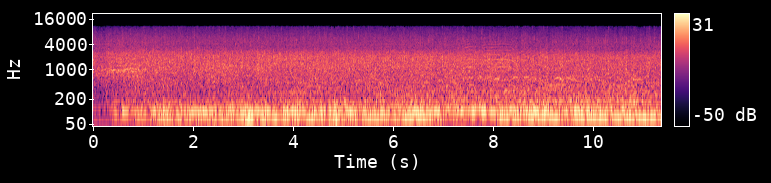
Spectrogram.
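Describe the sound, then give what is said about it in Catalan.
A large crowd applauds loudly and steadily for about ten seconds for the team's players and staff at a title celebration, a dense, continuous wash of clapping with a low rumble underneath and no letup. “Un fort aplaudiment per tots, sisplau.”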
